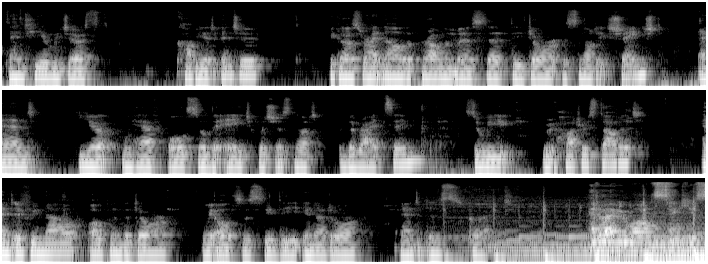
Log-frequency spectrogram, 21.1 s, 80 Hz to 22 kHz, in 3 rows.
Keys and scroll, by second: 1.2 ctrl+v, 12.1 ctrl+shift+\.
